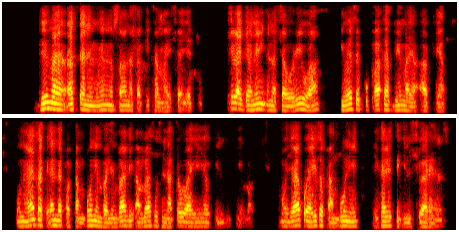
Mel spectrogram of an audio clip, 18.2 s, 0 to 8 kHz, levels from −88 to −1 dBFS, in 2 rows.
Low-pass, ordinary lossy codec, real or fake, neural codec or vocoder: 7.2 kHz; AAC, 32 kbps; fake; codec, 16 kHz, 2 kbps, FreqCodec, smaller model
